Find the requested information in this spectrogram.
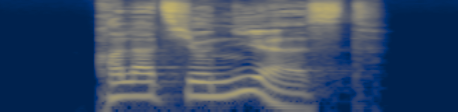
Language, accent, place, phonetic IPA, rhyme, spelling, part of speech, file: German, Germany, Berlin, [kɔlat͡si̯oˈniːɐ̯st], -iːɐ̯st, kollationierst, verb, De-kollationierst.ogg
- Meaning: second-person singular present of kollationieren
